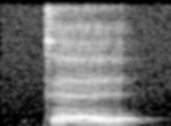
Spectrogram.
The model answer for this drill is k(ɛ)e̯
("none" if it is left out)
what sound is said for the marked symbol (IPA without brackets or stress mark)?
ɛ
